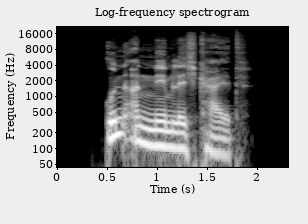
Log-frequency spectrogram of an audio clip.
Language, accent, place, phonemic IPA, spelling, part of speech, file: German, Germany, Berlin, /ˈʊnʔanˌneːmlɪçkaɪ̯t/, Unannehmlichkeit, noun, De-Unannehmlichkeit.ogg
- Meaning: inconvenience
